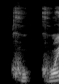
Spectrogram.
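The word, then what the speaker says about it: Queta: It should be Yeah, it looks like that should be Kita.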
